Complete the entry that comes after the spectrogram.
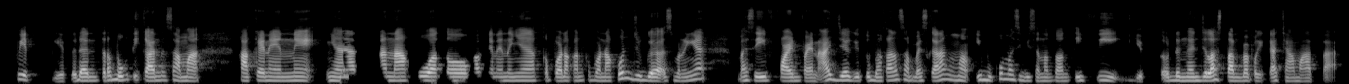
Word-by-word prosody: fit 225 -1 -2 0.2
gitu, 150 +2 -8
dan 175 0 +2
terbukti 195 +2 0
kan 185 +3 +4
sama 175 -5 +2 0.4
kakek 175 +1 +4
neneknya 175 0 0 0.4
anakku 185 +1 +5
atau 175 -1 +2
kakek 180 -2 -5
neneknya 180 0 -1
keponakan-keponakan 180 +8 -1
juga 195 -6 +2
sebenarnya 185 +9 -3 0.2
masih 180 -1 0
fine-fine 170 -2 +2
aja 200 -3 +3
gitu 175 +1 -4
bahkan 190 +5 -1
sampai 180 -6 -3
sekarang 180 +7 +1
ma 185 -4 -1
ibuku 200 -1 -3
masih 220 -5 -3
bisa 170 -1 -6
nonton 165 0 -5
TV 180 +2 -6
gitu 185 0 -9
dengan 175 -1 +1
jelas 180 +1 +5
tanpa 175 -1 +3
pakai 160 0 -7
kacamata. 155 -2 -4
180 Hz, 150 wpm, -24 LUFS, 170-190 Hz, 0.4 s, anakku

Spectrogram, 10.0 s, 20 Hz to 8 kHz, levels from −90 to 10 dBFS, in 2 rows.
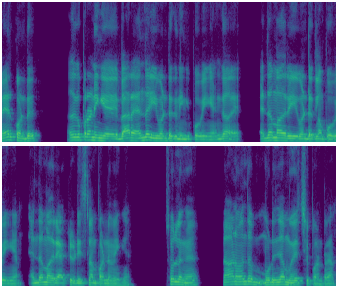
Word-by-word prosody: மேற்கொண்டு, 140 -4 +2 0.6
அதுக்கப்புறம் 160 +2 +1
நீங்க 140 -2 +3 0.3
வேற 140 +2 +2
எந்த 155 +4 +2
ஈவன்ட்க்கு 130 -2 +1
நீங்க 105 - 0
போவீங்க, 95 -2 -1
எங்க 125 +3 +1 0.6
எந்த 145 +3 +1
மாதிரி 135 -2 +4
ஈவன்ட்க்குலாம் 120 -2 0
போவீங்க, 95 -3 0 0.3
எந்த 120 +4 +1
மாதிரி 120 -3 +2
ஆக்டிவிட்டீஸ்லாம் 110 0 -2
பண்ணுவீங்க, 90 -3 -3 0.7
சொல்லுங்க. 140 -6 +2 0.5
நானும் 145 +2 0
வந்து 155 +1 +1 0.2
முடிஞ்சா 130 +3 +2
முயற்சி 120 0 -1
பண்றேன், 85 -2 -5
125 Hz, 140 wpm, -23 LUFS, 105-140 Hz, 0.7 s, மாதிரி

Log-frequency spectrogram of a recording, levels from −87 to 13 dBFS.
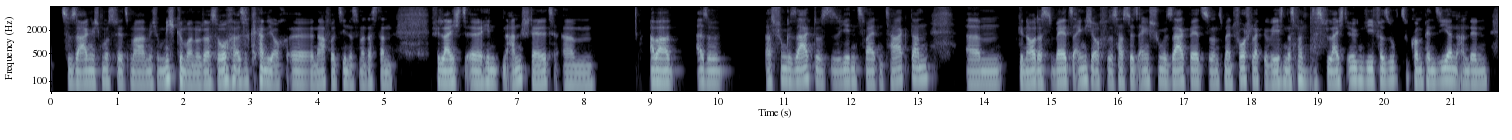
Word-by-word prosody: zu 95 - +1
sagen: 95 0 +3
„Ich 90 0 -3
muss 95 -1 -3
jetzt 90 -1 -3
mal 85 -1 0
mich 90 +1 -5
um 90 - -2
mich 115 +3 +2
kümmern.“ 85 -5 +1
Oder 90 +1 +1
so. 95 +2 +4
Also, 95 -2 0
kann 105 -3 +2
ich 90 - +3
auch, 85 0 -6
äh, 90 -1 0
nachvollziehen, 90 +1 -2
dass 85 +1 -7
man 85 -1 -5
das 85 0 -4
dann 85 0 -4 0.5
vielleicht, 95 -1 +3
äh, 90 -1 +3
hinten 95 0 -2
anstellt. 90 -2 -1
Ähm, 85 0 -4 0.8
aber 95 - +4 0.2
also, 95 -1 -1 0.7
hast 95 0 -3
schon 105 -1 -2
gesagt, 105 +3 +3
du - - +1
hast 90 +1 -6
so 90 -1 -6
jeden 100 +1 -1
2. 90 -2 -2
Tag 105 +4 -2
dann. 115 +1 0 0.5
Ähm, 90 -2 -1 0.2
genau, 90 +3 +3
das 90 -1 -1
wäre 100 0 +6
jetzt 100 0 +2
eigentlich 105 +2 -1
auch, 90 - 0
f - - -14
das 90 0 -3
hast 95 -1 0
du - - +3
jetzt 95 - -7
eigentlich 95 +1 -2
schon 100 0 -4
gesagt, 95 +1 +3
wäre 95 -1 +5
jetzt 95 0 0
sonst 90 +3 -4
mein 90 -2 -1
Vorschlag 105 +1 +1
gewesen, 90 +3 -1
dass 90 +2 0
man 105 -4 0
das 90 -3 0
vielleicht 95 0 +1
irgendwie 105 -1 +1
versucht 105 +2 -2
zu 115 - -8
kompensieren 100 +1 +2
an 95 -2 -4
den 90 +1 -1
95 Hz, 195 wpm, -25 LUFS, 90-100 Hz, 0.8 s, wäre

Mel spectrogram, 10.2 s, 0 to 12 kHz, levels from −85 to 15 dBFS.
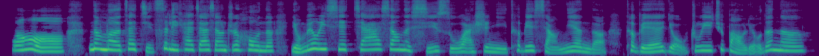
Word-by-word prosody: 哦。 240 -7 +5 0.3
那 320 +3 +6
么 290 -2 +7
在 315 +3 0
几 200 -10 -8
次 345 - -2
离 290 -4 +3
开 290 +1 -1
家 280 0 +1
乡 270 -1 0
之 270 +1 -1
后 275 -1 -1
呢， 235 -1 0 0.2
有 185 -3 +2
没 225 - +1
有 330 +1 +5
一 320 - +6
些 315 -2 -1
家 290 0 -2
乡 295 -1 0
的 270 -3 0
习 215 -2 -5
俗 185 -6 -5
啊， 190 -2 -1
是 190 +3 -5
你 175 -4 -3
特 265 - -8
别 245 +1 -1
想 145 -10 -5
念 210 -2 -1
的， 150 -2 -6 0.2
特 245 - -2
别 200 +1 +1
有 215 -2 -4
注 235 +1 -5
意 250 0 +1
去 250 +4 -7
保 235 - -3
留 130 - -6
的 250 +4 -1
呢？ 235 -3 0
245 Hz, 240 characters per minute, -24 LUFS, 205-285 Hz, 0.3 s, 么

